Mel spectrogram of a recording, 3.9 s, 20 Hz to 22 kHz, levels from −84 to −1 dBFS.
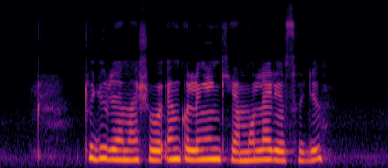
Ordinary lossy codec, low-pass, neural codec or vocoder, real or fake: none; 19.8 kHz; autoencoder, 48 kHz, 128 numbers a frame, DAC-VAE, trained on Japanese speech; fake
